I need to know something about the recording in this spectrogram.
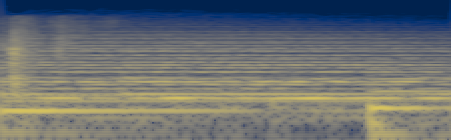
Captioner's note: participants clapping; gentle music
